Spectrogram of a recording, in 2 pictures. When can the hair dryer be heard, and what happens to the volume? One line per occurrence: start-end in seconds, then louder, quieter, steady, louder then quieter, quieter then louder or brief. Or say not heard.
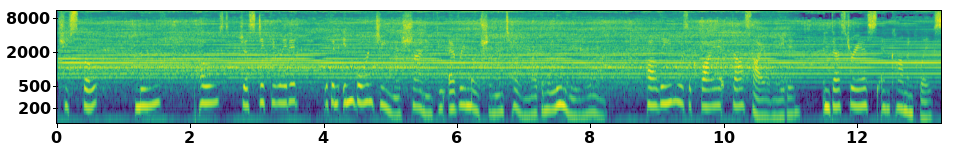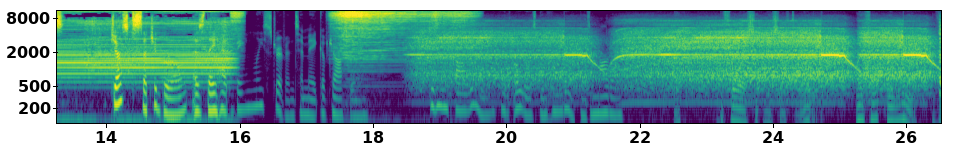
0.0-11.2 steady
18.4-26.4 louder.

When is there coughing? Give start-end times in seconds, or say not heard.
not heard.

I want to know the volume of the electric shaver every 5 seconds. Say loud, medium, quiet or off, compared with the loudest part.
loud, loud, loud, medium, off, off.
